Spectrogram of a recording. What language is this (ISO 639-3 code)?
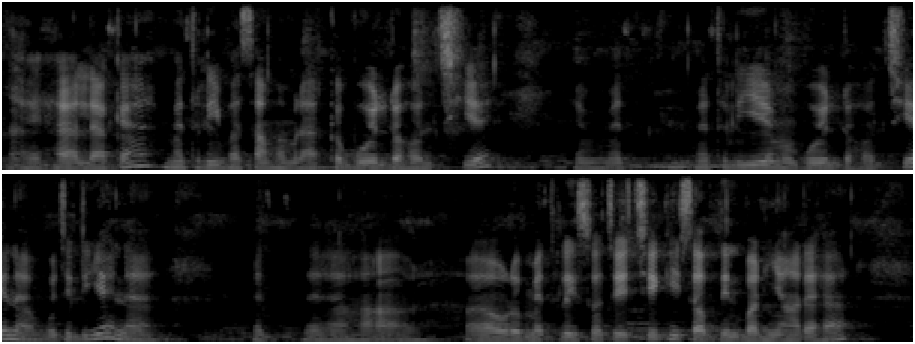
mai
